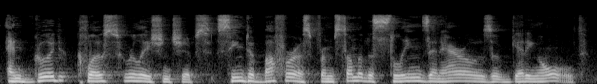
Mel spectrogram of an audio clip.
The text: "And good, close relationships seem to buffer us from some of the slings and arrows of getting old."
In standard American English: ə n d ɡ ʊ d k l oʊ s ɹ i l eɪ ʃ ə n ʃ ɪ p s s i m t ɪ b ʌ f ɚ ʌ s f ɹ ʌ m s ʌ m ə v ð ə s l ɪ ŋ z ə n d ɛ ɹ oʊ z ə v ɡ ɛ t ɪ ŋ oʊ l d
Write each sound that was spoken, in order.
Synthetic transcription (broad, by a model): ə n ɡ ʊ d k l oʊ s ɹ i l eɪ ʃ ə n ʃ ɪ p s s i m t ɪ b ʌ f ɚ ʌ s f ɹ ʌ m s ʌ m ə v ð ə s l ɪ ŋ z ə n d ɛ ɹ oʊ z ə v ɡ ɛ t ɪ ŋ oʊ l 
